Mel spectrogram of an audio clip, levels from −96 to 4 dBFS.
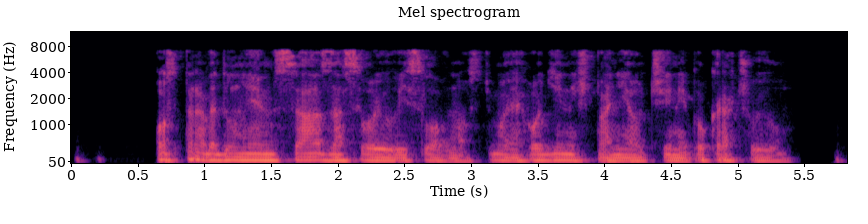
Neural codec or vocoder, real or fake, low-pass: codec, 16 kHz, 8 kbps, FunCodec, trained on Chinese and English, 25 frames a second; fake; 7.2 kHz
